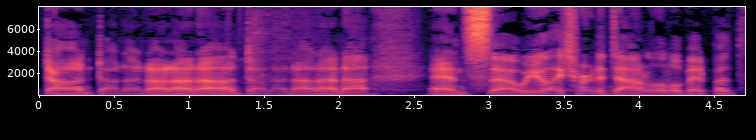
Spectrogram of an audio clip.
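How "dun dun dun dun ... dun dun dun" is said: mock ominous dun dun theme hummed; hummed scary music. Daughter mimics the scary show music from the stairs, hummed dun dun. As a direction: hum the scary TV score like a kid mocking it. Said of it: "that scary music".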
